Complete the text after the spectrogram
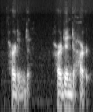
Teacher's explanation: if you're saying it clearly enough, which we might in this particular case, you're just going to push out a weak D.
